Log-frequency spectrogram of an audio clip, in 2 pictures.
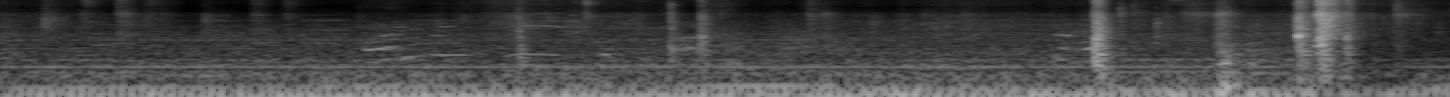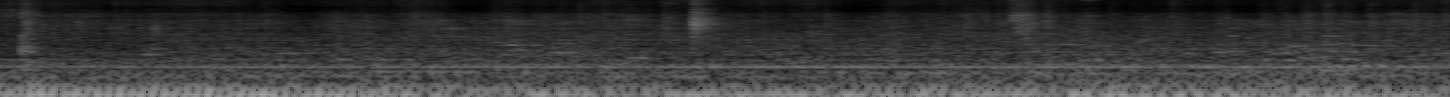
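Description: A vehicle engine hums steadily from inside.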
